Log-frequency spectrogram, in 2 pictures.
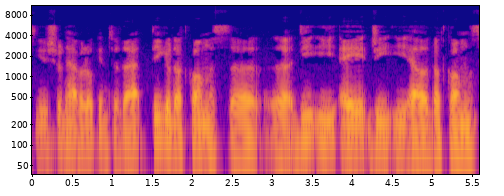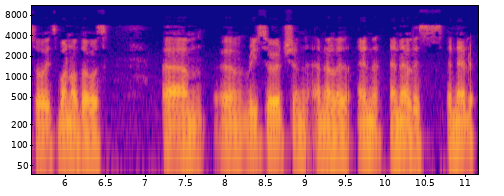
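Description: A man from Switzerland with a Swiss German accent, a guest in a casual online radio roundtable, speaking haltingly with frequent laughs. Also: on the low side, no echo. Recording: dull online call audio.

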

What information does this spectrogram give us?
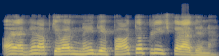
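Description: A man's voice: sits high, big pitch swings, a little slow, lo-fi sound, full character voice. A man voicing an insolent young boy who makes taunting, mock-polite prank calls in a comedy sketch. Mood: sly, teasing.

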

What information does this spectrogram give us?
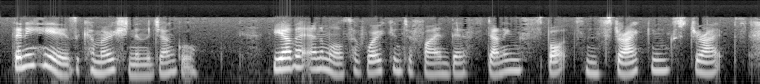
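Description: A woman reading a children's storybook aloud expressively, with deliberate emphasis. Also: a little high, a little mellow, lo-fi sound. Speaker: storybook reader.

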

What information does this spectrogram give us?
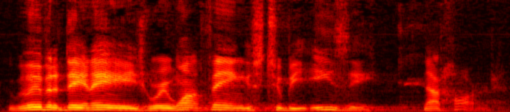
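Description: A middle-aged man preaching a sermon in a large church sanctuary, folksy and animated, acting out bits of dialogue as he tells stories. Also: a little high, normal speed, muffled recording. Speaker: pastor. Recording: long reverb of church hall.

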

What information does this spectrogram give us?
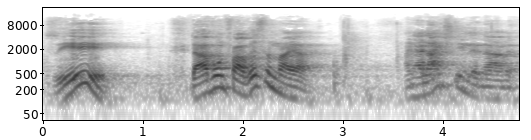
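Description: A prying, officious neighbor. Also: male voice, on the high side, sing-song, a little slow, a little hiss or hum. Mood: suspicious. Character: suspicious nosy male neighbor, stern. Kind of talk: 1970s radio play acting.

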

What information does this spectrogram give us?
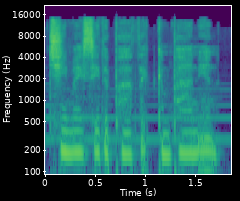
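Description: An actress playing a proud, independent court lady in a radio drama, cool, restrained and often hushed. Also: fairly low pitch, monotone, a little fast, creaky, background noise. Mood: tense, inward. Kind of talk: radio drama dialogue and literary narration.

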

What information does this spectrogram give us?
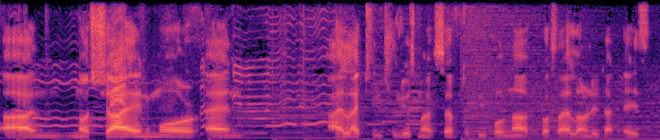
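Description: A young man from Ethiopia speaks in a lilting, sing-song way about his life. His voice is fairly low, and he is recorded outdoors over faint music. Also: little pitch movement, normal speed, darkish tone. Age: young adult. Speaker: high school graduate. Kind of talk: casual testimonial. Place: outdoors by a house.

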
